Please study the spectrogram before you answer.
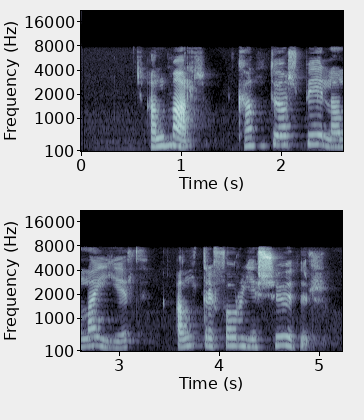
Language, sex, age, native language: Icelandic, female, 20-29, Icelandic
